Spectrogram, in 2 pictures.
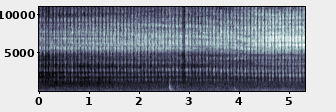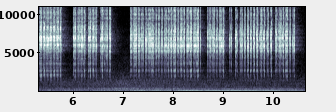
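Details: Grasshoppers giving a loud, high, ticking buzz that grows steadily stronger, then is cut into short bursts by several abrupt silent gaps.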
